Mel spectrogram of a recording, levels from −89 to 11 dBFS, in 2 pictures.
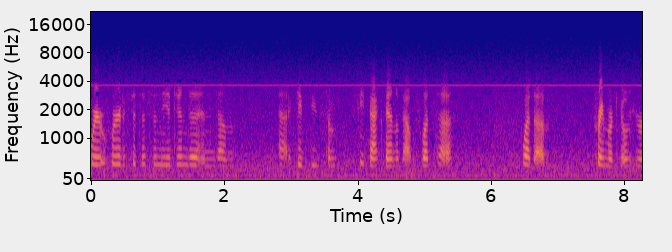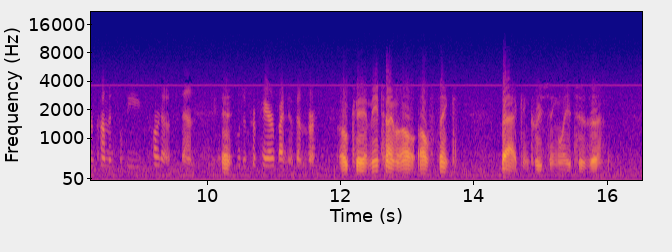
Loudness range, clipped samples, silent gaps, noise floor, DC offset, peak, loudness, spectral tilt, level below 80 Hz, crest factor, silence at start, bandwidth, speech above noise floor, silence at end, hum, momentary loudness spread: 11 LU; under 0.1%; none; -44 dBFS; 0.3%; -2 dBFS; -24 LUFS; -6.5 dB/octave; -56 dBFS; 24 dB; 0 s; 9.4 kHz; 20 dB; 0 s; none; 25 LU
